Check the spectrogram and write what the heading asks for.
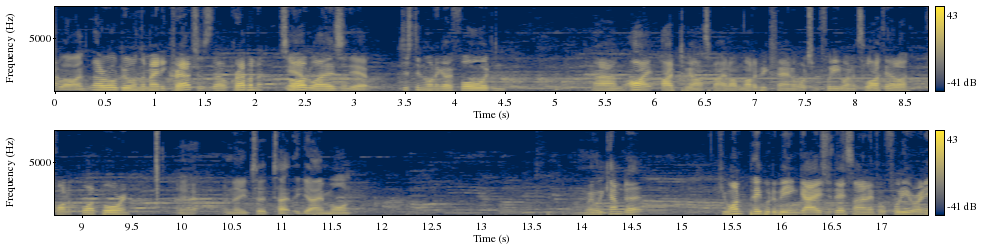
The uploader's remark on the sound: call the action for SEN SA live from X Convenience Oval at Elizabeth.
